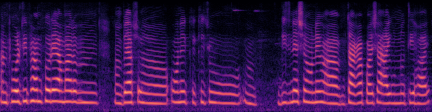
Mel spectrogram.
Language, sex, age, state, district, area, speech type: Bengali, female, 30-45, West Bengal, Darjeeling, urban, spontaneous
